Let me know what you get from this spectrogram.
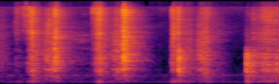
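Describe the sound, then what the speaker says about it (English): A knife chops a red pepper into small pieces on a board, four distinct bursts of close, crisp cutting strokes with short pauses between them, no talking. "And then we'll cut up this red pepper. So nice thin slices. And then back through again."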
